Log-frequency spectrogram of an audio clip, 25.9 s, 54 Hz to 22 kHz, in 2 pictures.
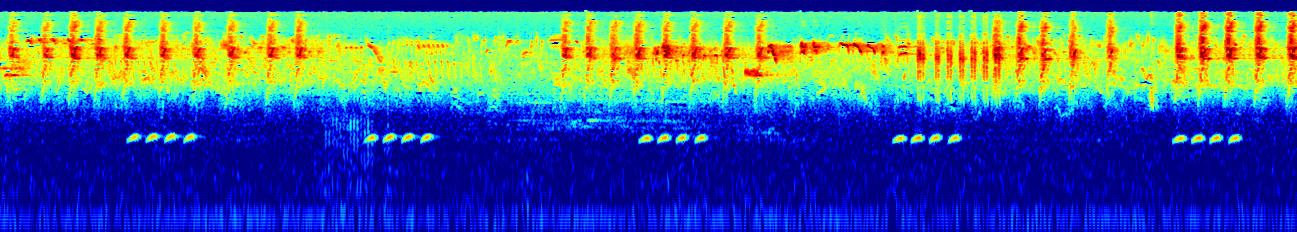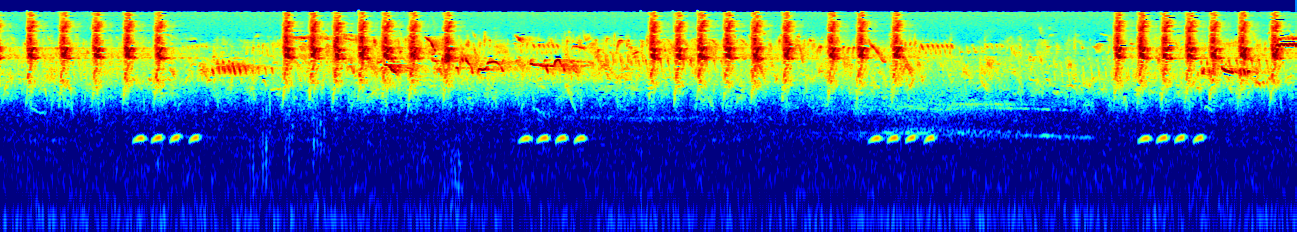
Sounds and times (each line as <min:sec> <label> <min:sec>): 0:00.0 birds singing 0:25.9
0:00.0 blackbird 0:25.9
0:11.7 hoopoe 0:12.6
0:14.3 hoopoe 0:15.1
0:21.6 hoopoe 0:23.5
0:24.1 hoopoe 0:25.2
